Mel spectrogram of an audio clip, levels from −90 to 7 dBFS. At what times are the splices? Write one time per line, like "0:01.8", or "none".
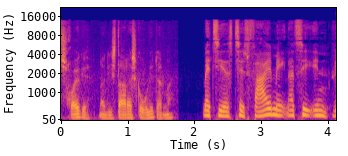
none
